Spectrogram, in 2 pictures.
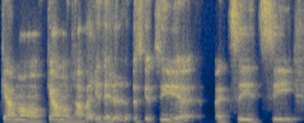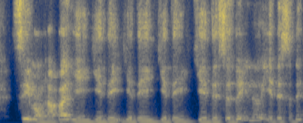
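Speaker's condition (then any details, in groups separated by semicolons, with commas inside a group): Stuttering; genetic and neurological; stutters in daily life, partial control keeps spontaneity, full control would need changed voice; repeated sounds, repeated words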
